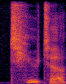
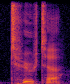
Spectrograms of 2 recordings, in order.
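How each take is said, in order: First: The word is said with a British accent. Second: The word is said with an American accent. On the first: "I'm from the U K, so I'm more likely to say tutor" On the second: "in the States people would say tutor. It's more of a heavy T"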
